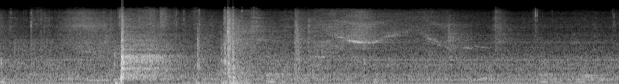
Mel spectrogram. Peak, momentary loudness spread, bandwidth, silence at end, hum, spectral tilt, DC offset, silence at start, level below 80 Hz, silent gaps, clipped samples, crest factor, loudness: 0 dBFS; 13 LU; 16 kHz; 0 s; none; -3 dB/octave; 2%; 0 s; -32 dBFS; none; 0.1%; 20 dB; -18 LUFS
